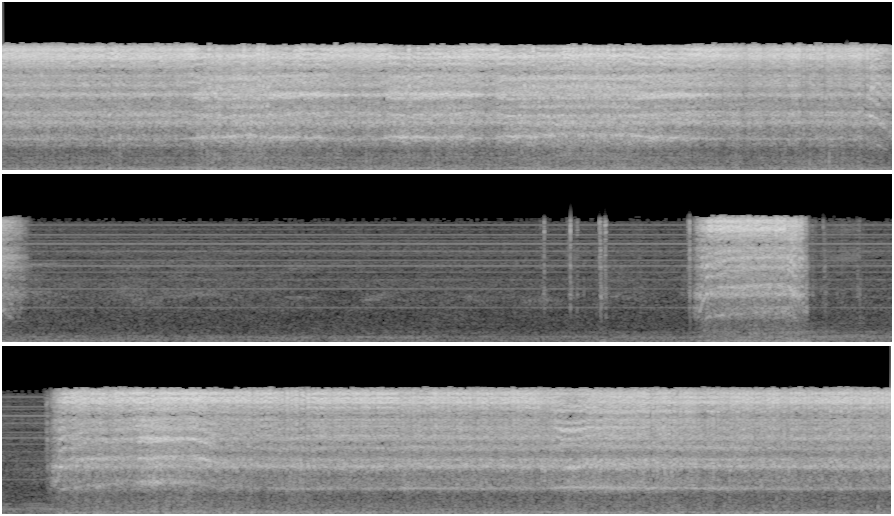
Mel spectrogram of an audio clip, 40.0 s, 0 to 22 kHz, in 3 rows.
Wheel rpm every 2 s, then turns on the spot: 200, 200, 200, 200, 200, 200, 130, 0, 0, 0, 0, 10, 100, 30, 180, 170, 160, 160, 160, 160.
none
